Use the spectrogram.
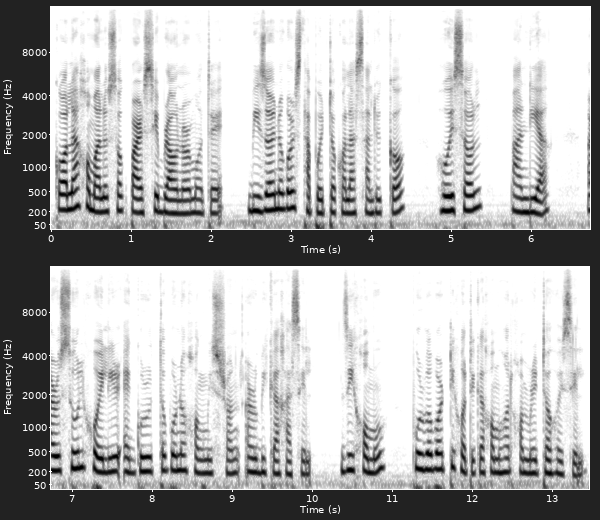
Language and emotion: Assamese, neutral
